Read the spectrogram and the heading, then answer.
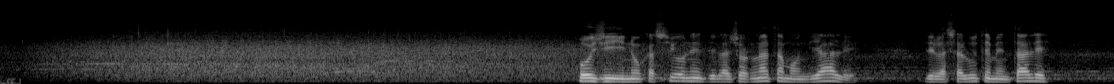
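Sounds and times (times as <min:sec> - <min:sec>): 
large crowd applause welcoming new blesseds: 0:00.0 - 0:07.0
speech: 0:05.8 - 0:10.6.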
